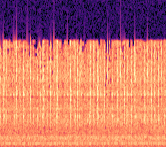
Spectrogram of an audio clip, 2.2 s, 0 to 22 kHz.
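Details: Petrol engine idling steadily with even tone and light regular top-end patter while the EVAP valve is clamped; positive fuel trims of 23% from unmetered air drop below 4%. Faulty EVAP valve; normal idle when clamped.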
